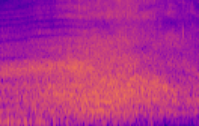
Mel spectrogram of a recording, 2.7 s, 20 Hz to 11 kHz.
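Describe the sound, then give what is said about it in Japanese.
A car full of people approaches and passes a hitchhiker on a road at a junction with the road to a town, its broad whooshing rush swelling to a peak midway and easing off slightly toward the end, with no voices. “なんか1台車が来ましたね”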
